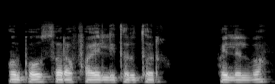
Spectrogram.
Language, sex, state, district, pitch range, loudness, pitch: Bhojpuri, male, Uttar Pradesh, Gorakhpur, 105-115 Hz, -17 LUFS, 110 Hz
